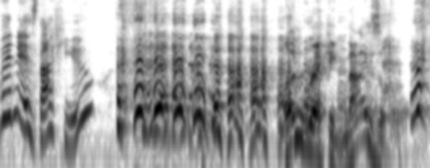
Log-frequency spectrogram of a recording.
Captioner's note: all laughing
